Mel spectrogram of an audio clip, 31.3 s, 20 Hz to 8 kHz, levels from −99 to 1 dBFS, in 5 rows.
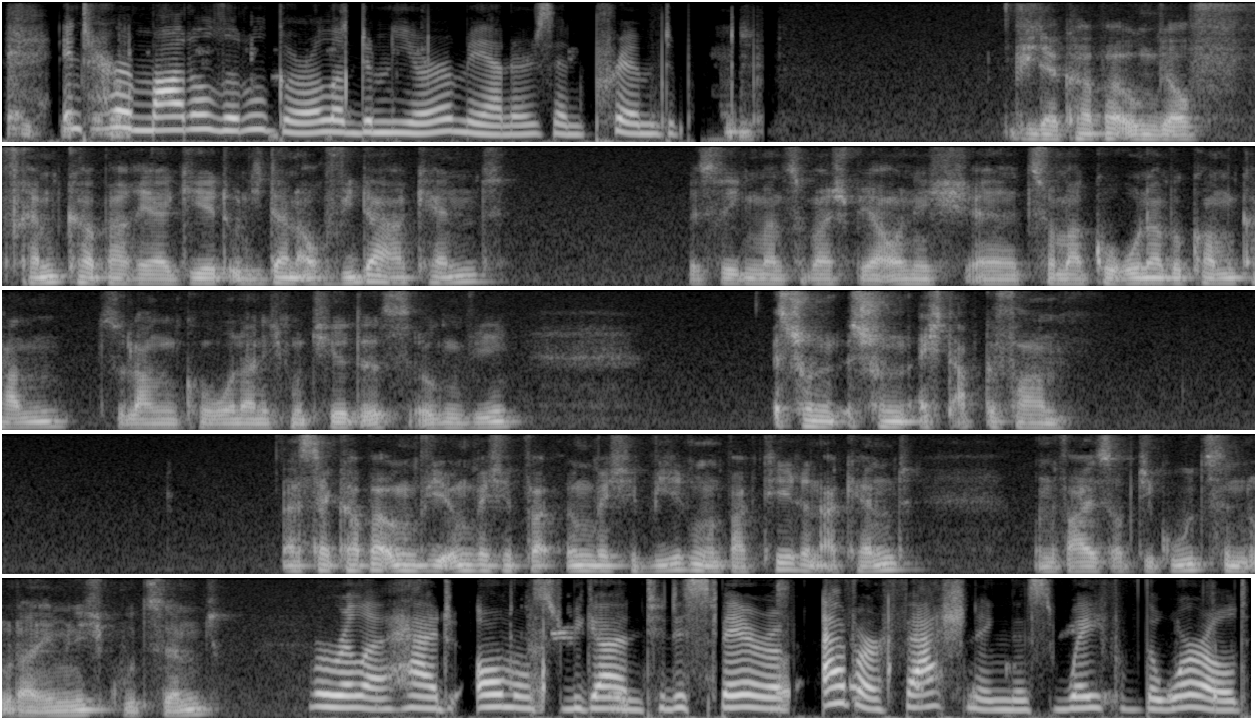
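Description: From 0.0 to 3.7 s the speech is suppressed in double talk. It sinks by around 40 dB, affecting about three seconds in all. Both ends were likely talking at once, and the echo canceller turned everything down.

Echo leak overlaps it at 0.01 to 0.63 s, 1.69 to 2.16 s and 3.23 to 3.82 s. A faint copy trails 326 ms behind, about 15 dB below the speech, then about 25 dB. A loudspeaker echo has likely slipped past the canceller.

From 26.95 to 30.98 s the same double-talk suppression returns. The speech dips deeply again.

Echo leak comes back at 27.58 to 29.85 s and briefly at 31.09 s. The 326 ms echo is stronger here, only about 10 dB below the speech.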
